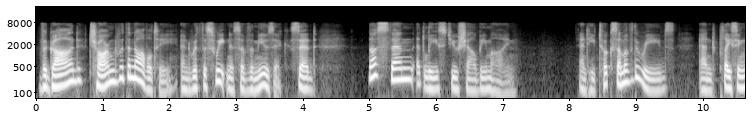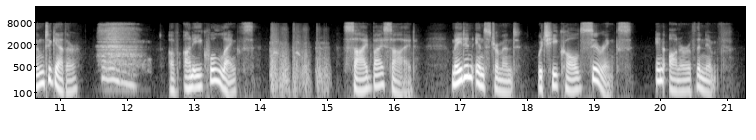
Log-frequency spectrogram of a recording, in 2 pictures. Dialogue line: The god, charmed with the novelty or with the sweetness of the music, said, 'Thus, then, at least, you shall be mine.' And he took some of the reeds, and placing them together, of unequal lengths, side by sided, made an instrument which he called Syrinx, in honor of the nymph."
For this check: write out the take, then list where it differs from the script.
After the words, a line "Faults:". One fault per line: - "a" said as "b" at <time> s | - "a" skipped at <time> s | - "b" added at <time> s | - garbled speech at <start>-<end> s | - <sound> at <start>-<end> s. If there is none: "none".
The god, charmed with the novelty and with the sweetness of the music, said, 'Thus, then, at least, you shall be mine.' And he took some of the reeds, and placing them together, of unequal lengths, side by side, made an instrument which he called Syrinx, in honor of the nymph."
Faults:
- "or" said as "and" at 2.2 s
- sigh at 11.5-12.4 s
- cough at 14.1-15.1 s
- "sided" said as "side" at 15.8 s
